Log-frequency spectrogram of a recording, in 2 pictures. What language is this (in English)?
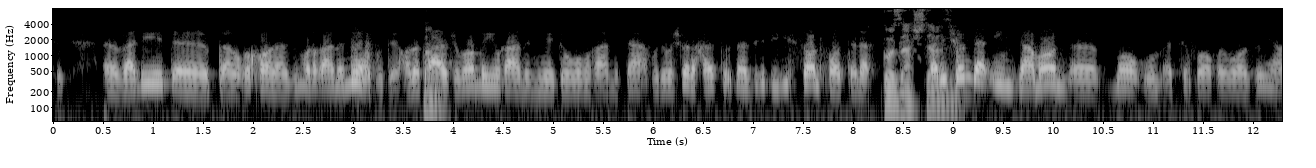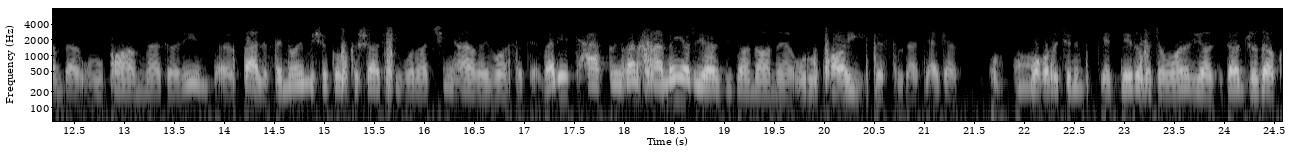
Persian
